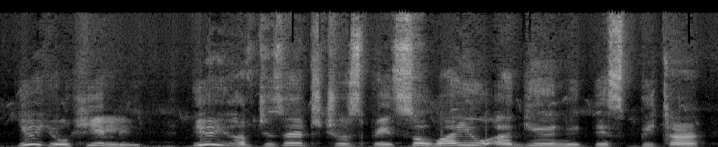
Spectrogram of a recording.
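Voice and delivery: ordinary talk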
